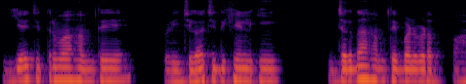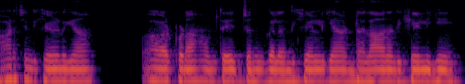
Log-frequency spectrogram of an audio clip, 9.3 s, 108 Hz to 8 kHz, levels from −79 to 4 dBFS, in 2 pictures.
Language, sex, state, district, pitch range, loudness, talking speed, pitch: Hindi, male, Uttarakhand, Uttarkashi, 115-120 Hz, -34 LUFS, 185 wpm, 120 Hz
